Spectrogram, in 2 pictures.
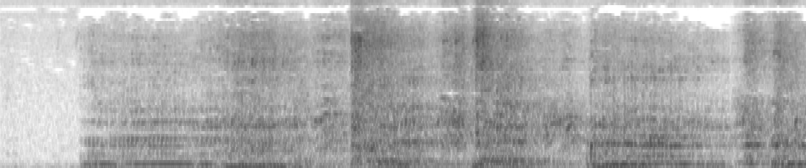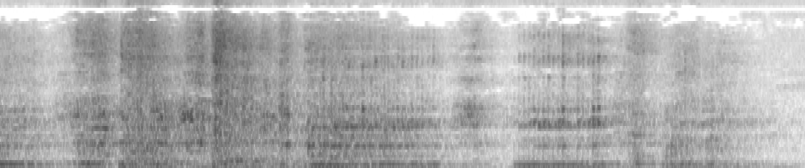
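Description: Lion roaring: deep, rough roars start about half a second in and go on almost without a break, easing briefly about ten seconds in and fading near the end.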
